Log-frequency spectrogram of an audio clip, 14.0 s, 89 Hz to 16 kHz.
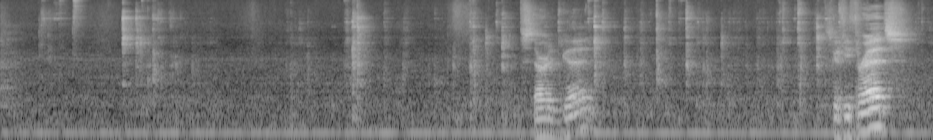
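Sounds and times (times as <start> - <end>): steady low hum: 0.0 - 14.0
metal bolt clicks and clinks: 0.6 - 3.0, 4.3 - 12.7.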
